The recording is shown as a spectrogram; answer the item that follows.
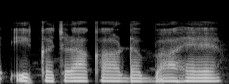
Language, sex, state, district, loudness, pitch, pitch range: Hindi, female, Jharkhand, Deoghar, -16 LUFS, 155 Hz, 150-155 Hz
